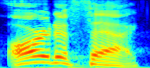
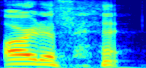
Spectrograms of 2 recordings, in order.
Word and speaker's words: RTFKT: I can't even uh the rtfkt um those of you guys that that can pronounce it let me know in the chat right artifact that's it there artifact oh man we are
